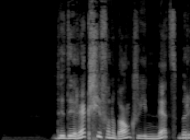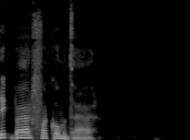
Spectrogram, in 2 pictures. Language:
Western Frisian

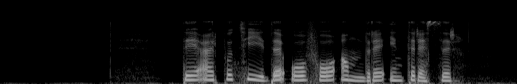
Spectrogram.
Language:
Norwegian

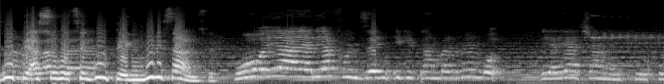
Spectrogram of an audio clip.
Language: English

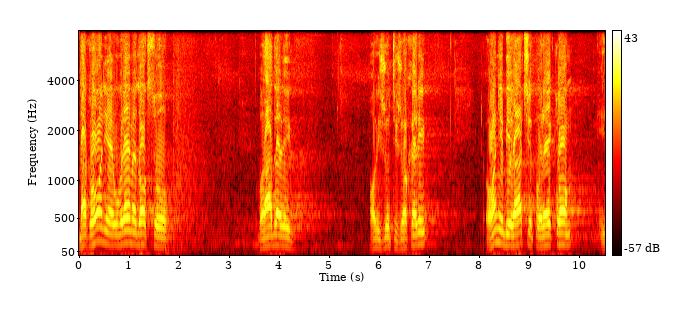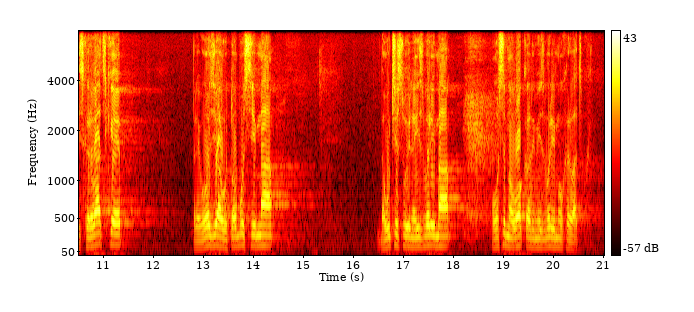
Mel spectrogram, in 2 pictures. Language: Serbian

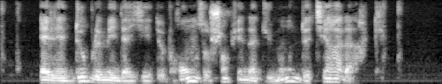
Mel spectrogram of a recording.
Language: French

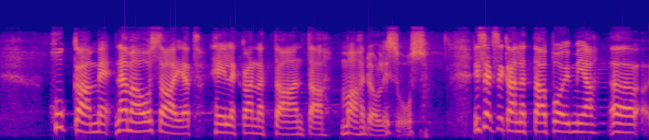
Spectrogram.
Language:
Finnish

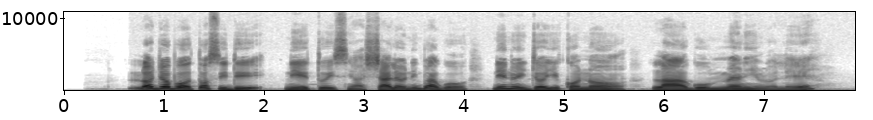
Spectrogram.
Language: Yoruba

